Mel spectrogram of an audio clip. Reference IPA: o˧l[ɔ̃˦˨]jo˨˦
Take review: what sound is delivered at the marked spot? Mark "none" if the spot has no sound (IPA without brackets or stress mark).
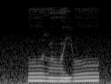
ɔ̃˨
